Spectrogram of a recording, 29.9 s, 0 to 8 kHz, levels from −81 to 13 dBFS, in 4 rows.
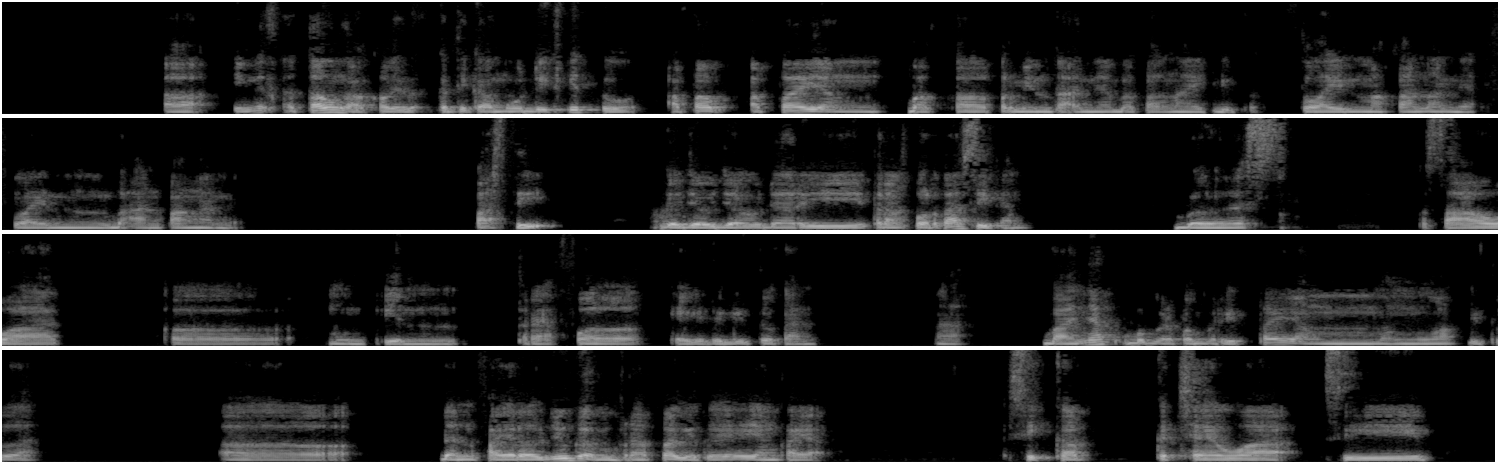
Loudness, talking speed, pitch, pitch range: -25 LUFS, 110 wpm, 100 Hz, 95-105 Hz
